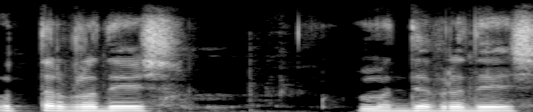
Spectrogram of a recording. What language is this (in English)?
Marathi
